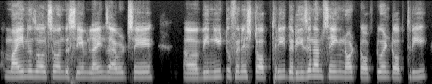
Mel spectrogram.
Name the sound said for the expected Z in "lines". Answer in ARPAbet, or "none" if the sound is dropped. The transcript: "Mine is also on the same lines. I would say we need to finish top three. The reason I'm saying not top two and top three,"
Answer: Z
